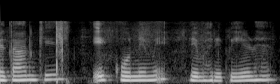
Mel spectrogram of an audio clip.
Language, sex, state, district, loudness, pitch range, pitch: Hindi, female, Haryana, Rohtak, -20 LUFS, 190-210 Hz, 195 Hz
